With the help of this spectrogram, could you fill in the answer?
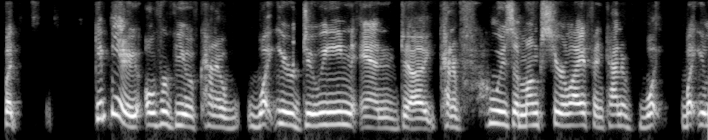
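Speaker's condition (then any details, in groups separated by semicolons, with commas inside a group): No condition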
